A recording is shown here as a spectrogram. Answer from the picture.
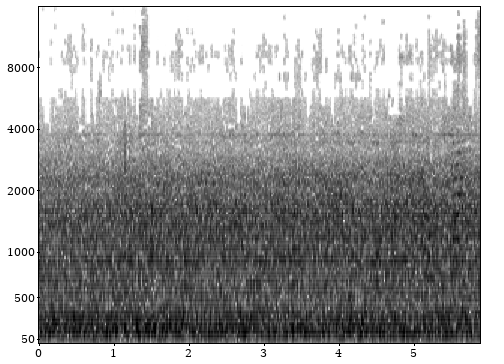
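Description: Steady rushing noise inside the passenger cabin of a high-speed bullet train running at speed.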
